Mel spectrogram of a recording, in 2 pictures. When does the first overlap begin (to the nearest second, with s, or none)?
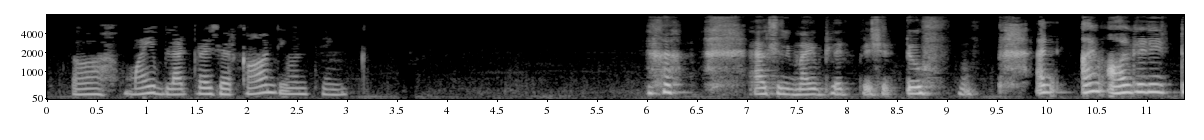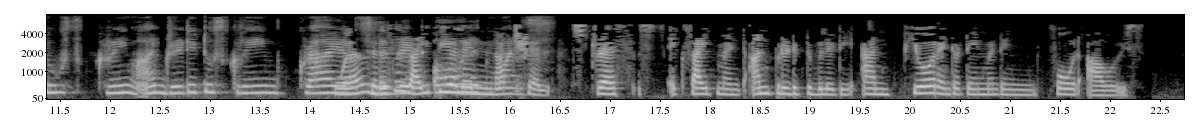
14 s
